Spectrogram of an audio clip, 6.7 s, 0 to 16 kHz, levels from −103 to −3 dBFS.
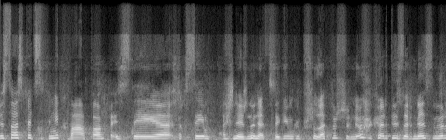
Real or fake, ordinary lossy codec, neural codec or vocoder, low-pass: fake; Opus, 16 kbps; codec, 44.1 kHz, 7.8 kbps, DAC; 14.4 kHz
